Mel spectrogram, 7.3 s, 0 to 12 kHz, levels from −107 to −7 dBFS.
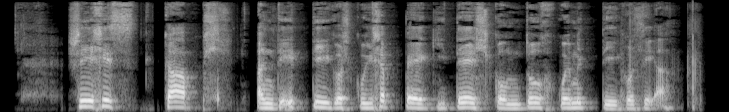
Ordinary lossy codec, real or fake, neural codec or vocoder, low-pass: AAC, 64 kbps; fake; vocoder, 44.1 kHz, 128 mel bands every 256 samples, BigVGAN v2; 10.8 kHz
